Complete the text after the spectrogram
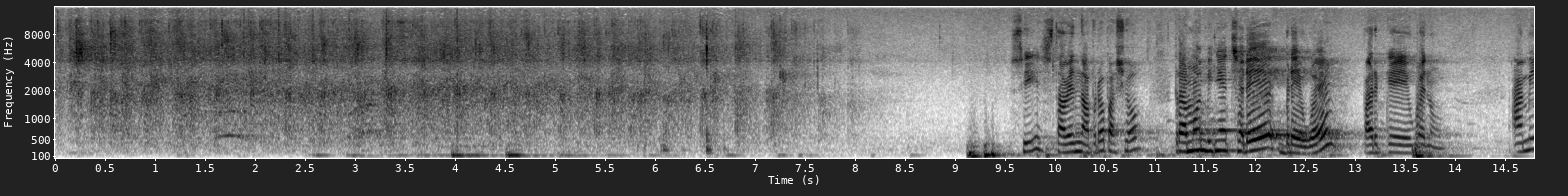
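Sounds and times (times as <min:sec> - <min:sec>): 
audience applause: 0:00.0 - 0:08.2
speech: 0:09.7 - 0:14.0, 0:14.6 - 0:14.7.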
